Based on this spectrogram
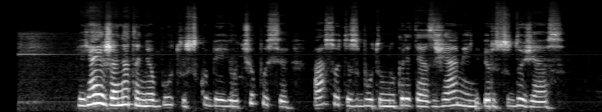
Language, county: Lithuanian, Kaunas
